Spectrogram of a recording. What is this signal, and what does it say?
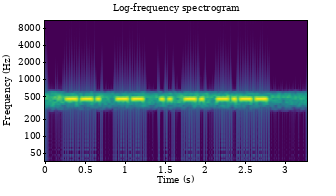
Morse code, heard as a keyed tone, about 25 wpm, 460 Hz. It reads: GMINY
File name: dlazaawansowanych / nagraniazpasma / ExpertSDR2 line out 23.01.2020 14.12.00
